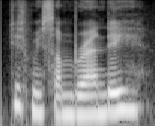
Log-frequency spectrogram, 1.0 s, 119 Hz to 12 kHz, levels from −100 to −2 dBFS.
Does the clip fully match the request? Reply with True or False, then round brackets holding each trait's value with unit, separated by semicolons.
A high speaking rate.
True (230 wpm)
